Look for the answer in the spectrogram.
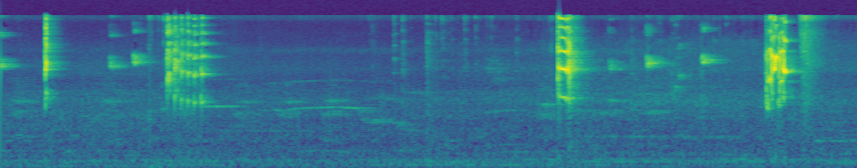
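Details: Lovebird lure call used to call back an escaped lovebird: sharp broadband shrieks at irregular intervals, with short high thin chirps between them over a quiet background.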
